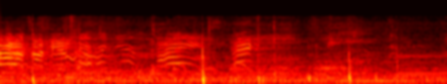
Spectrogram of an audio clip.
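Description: Voices calling out on a soccer field, with several sharp thumps; the loudest is about halfway through.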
